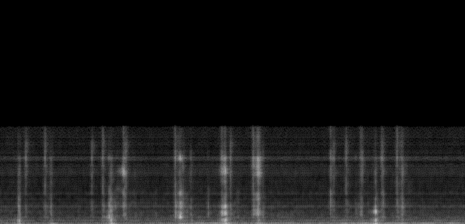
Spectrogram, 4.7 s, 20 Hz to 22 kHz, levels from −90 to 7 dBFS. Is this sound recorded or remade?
remade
